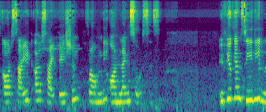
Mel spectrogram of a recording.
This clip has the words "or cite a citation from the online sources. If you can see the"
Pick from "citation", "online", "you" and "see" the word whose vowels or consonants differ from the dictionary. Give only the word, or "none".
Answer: none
